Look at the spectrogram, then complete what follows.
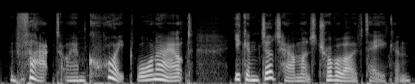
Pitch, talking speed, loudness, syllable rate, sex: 195 Hz, 230 wpm, -18 LUFS, 5.7 syllables/s, female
